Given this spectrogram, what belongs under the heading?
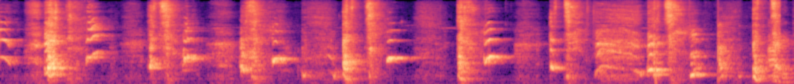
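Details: Adult acting out a "non-stop" sneeze type: a rapid run of about ten voiced sneeze bursts back to back with quick breaths between, performed for comedy; repeated sneezing.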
